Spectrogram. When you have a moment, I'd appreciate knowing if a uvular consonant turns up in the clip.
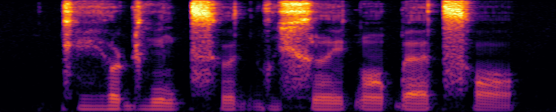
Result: no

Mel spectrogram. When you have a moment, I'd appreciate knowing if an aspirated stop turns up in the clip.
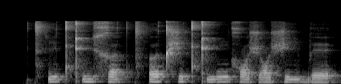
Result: no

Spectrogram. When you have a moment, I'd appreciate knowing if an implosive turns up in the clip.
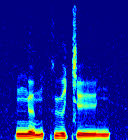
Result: no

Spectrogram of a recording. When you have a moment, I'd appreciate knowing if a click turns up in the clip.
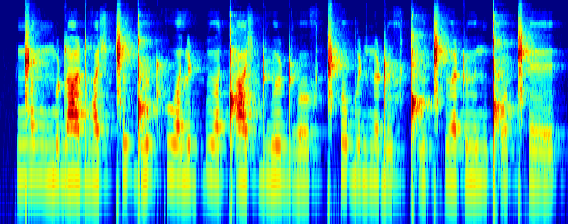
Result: yes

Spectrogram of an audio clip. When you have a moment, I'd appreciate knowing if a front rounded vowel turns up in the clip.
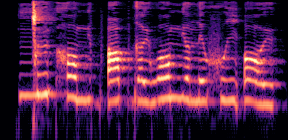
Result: yes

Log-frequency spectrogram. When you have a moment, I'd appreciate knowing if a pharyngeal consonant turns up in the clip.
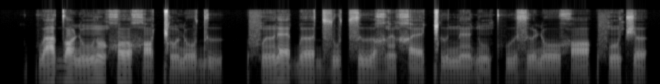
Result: no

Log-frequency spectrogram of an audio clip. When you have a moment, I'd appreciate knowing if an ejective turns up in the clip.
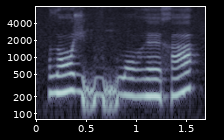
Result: no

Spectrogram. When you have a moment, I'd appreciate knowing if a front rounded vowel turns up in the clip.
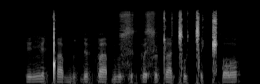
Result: no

